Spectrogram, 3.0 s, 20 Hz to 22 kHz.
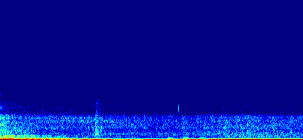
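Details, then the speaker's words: VW Jetta with a stock small V6, tuned, first start on the ground, check engine lights on with a suspected MAP issue: catches quickly, settles into a steady smooth rumble and picks up cleanly, no knocks or misses. "i think i think everybody can hear it sounds so good that stock that's a little v6 fired right up"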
